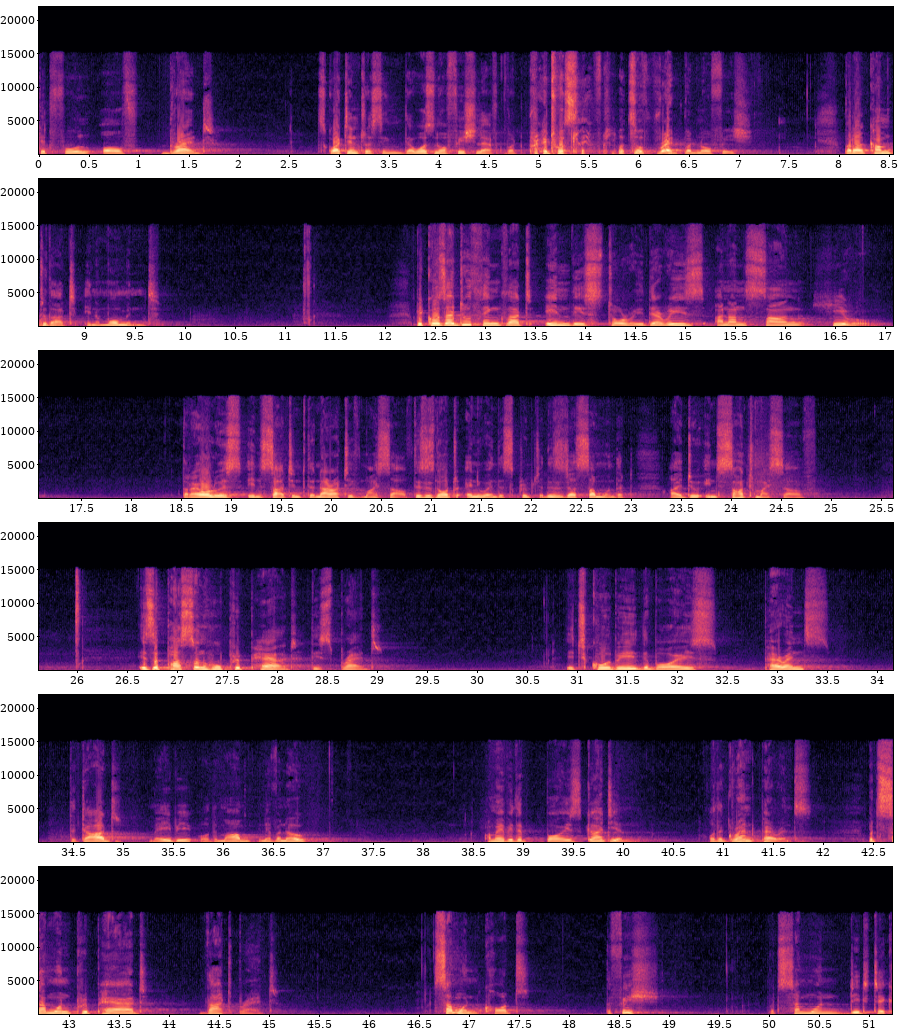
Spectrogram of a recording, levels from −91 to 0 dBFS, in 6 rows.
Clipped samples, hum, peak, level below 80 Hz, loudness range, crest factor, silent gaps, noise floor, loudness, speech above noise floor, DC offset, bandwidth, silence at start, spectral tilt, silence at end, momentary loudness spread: under 0.1%; none; 0 dBFS; -52 dBFS; 7 LU; 16 dB; none; -56 dBFS; -15 LUFS; 42 dB; under 0.1%; 16 kHz; 0 s; -6 dB/octave; 0 s; 17 LU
